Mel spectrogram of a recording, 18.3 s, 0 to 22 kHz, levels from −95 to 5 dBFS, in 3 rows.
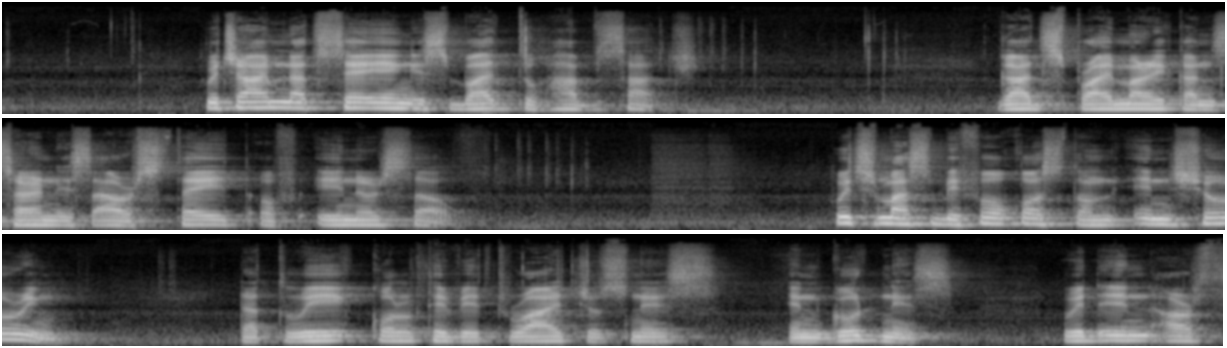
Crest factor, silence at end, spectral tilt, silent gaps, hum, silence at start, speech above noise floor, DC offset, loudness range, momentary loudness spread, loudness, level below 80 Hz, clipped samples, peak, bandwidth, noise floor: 22 dB; 0 s; -4.5 dB/octave; none; none; 1 s; 34 dB; under 0.1%; 5 LU; 14 LU; -21 LUFS; -64 dBFS; under 0.1%; 0 dBFS; 16.5 kHz; -55 dBFS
